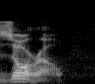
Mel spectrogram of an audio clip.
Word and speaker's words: Zoro: Yeah, well, I believe it's always been written as Zolo, but it's always been pronounced as Zoro.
